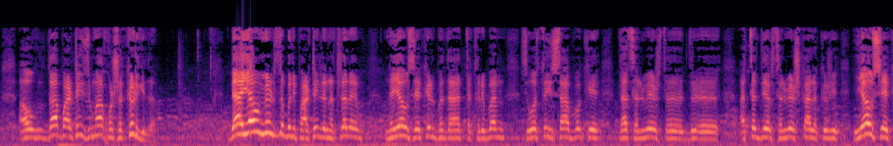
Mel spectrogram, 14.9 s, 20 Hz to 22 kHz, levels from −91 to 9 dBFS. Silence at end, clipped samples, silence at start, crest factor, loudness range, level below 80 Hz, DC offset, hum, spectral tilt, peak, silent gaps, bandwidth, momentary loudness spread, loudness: 0 s; under 0.1%; 0 s; 18 dB; 7 LU; -40 dBFS; under 0.1%; none; -4 dB/octave; 0 dBFS; none; 11.5 kHz; 16 LU; -17 LUFS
